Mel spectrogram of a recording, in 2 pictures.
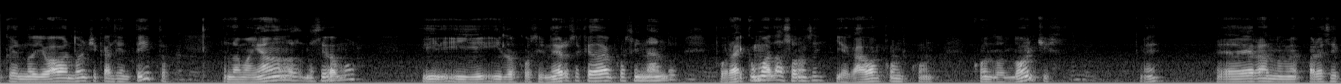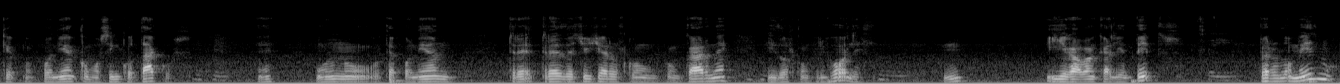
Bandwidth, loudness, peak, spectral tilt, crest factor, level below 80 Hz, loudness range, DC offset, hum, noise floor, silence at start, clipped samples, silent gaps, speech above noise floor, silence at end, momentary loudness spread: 10 kHz; -23 LUFS; -4 dBFS; -7.5 dB/octave; 20 dB; -54 dBFS; 6 LU; 6%; none; -46 dBFS; 0 s; under 0.1%; none; 24 dB; 0 s; 18 LU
